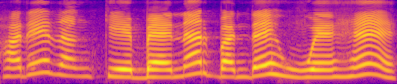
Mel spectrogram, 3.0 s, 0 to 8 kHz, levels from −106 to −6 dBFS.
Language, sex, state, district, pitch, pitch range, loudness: Hindi, female, Madhya Pradesh, Dhar, 285 Hz, 265-345 Hz, -14 LUFS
